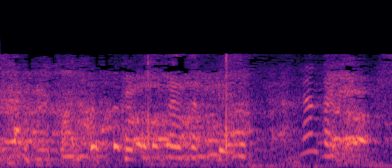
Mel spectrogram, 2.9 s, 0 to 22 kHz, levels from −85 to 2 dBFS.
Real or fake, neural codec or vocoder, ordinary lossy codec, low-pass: fake; autoencoder, 48 kHz, 32 numbers a frame, DAC-VAE, trained on Japanese speech; MP3, 24 kbps; 7.2 kHz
